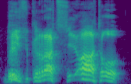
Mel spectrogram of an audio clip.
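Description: A man voicing a flustered, irate older salesman who shouts and sputters in outbursts. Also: a little high, lively intonation, extremely slow, creaky, pitched above the performer's own voice, full character voice. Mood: furious.

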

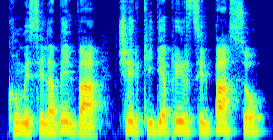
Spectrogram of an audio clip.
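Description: A man's voice: medium pitch, flat delivery, moderate pace, pushed and bright, pitched above the performer's own voice, close to an everyday voice. A man voicing a commanding old sea-wolf hunter who gives urgent orders in a raised voice in an adventure story. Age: older. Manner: imperious, urgent.

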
